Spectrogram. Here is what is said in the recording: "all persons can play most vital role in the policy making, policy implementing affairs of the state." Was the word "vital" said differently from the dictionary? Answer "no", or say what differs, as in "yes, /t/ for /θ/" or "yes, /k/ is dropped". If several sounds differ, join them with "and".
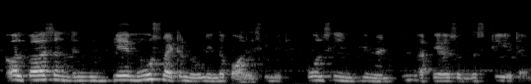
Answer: no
